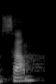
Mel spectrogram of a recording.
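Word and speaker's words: Psalm: 쌈. 시편을 쌈이라고 하는데 앞에 있는 피자가 발음이 되지 않습니다. 우리가 풋쌈이라고 얘기하지 않고 쌈이라고 하는 이유가 앞에 피가 묵음이 되기 때문이죠.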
